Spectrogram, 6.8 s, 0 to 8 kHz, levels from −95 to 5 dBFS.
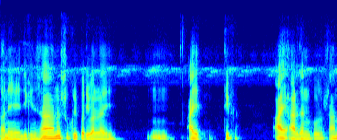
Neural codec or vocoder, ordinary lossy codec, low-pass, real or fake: none; none; 7.2 kHz; real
